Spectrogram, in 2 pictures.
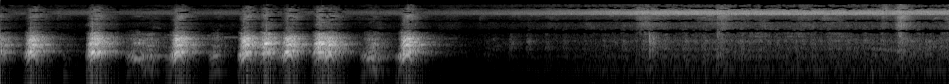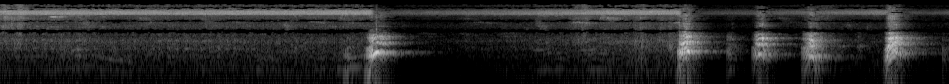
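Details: German Shepherd security guard dog in Cambodia, one of a pair kept at home, gives bursts of deep, rough barks in quick clusters at the start, then a long steady hiss, and later further short runs of barking.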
